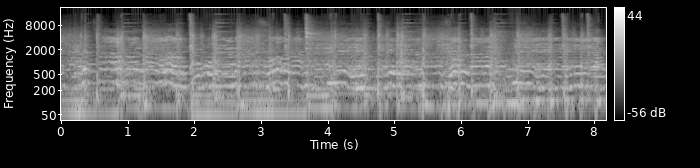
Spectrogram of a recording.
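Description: Live band music with a steady drum beat: a man sings into a microphone over a large hand-struck drum, upright double bass, drum kit and electric guitar.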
